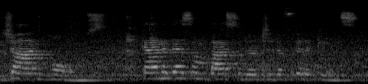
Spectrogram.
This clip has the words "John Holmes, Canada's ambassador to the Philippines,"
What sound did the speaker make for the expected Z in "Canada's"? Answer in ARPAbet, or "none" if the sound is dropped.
S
